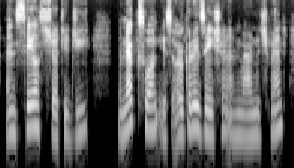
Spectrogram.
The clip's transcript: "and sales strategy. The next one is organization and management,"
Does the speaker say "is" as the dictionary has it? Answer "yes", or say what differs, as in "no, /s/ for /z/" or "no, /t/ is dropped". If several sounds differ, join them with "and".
yes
